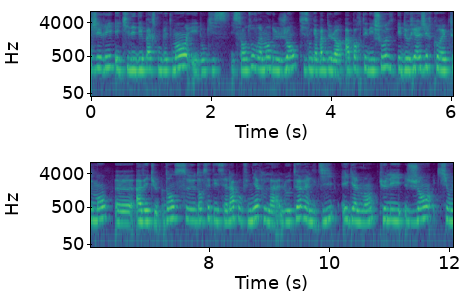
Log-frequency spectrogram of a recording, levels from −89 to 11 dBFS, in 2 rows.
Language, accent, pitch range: French, French, 210-250 Hz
